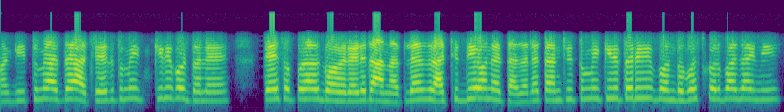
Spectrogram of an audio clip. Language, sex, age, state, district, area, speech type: Goan Konkani, female, 18-30, Goa, Canacona, rural, conversation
